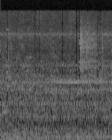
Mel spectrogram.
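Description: Steady open-air background noise dominated by a low rumble, with a brief hiss near the end.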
